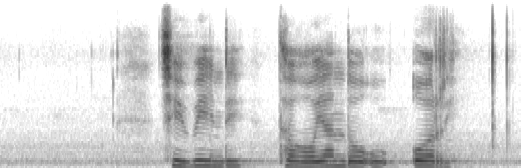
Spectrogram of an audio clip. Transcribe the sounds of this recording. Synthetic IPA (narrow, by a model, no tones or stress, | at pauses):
t͡ʃʰiβindit̪ʰɛɦɔjand̪ɔʔuoːri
